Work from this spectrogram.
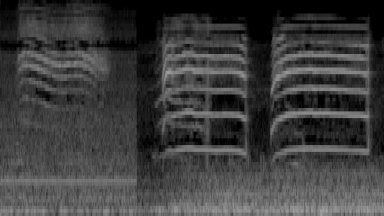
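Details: Male domestic cat, said to be unhappy, giving three drawn-out, level meows of about a second each, the last two loud and strained, against a constant background hum.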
